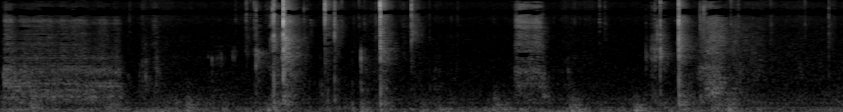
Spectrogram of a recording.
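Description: Zebra Mildliner highlighter's chisel tip dragged across planner paper in a faint scratchy stroke lasting about a second, then scattered light clicks and taps as the marker is capped and handled.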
